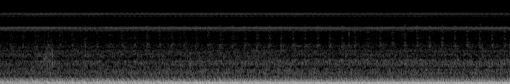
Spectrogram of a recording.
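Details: Porsche 944 idling with a thin, constant high-pitched squeak; suspected sticking control valve behind the oil filter housing; squeak lessens when revved and may fade as the engine warms.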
